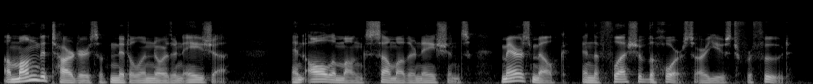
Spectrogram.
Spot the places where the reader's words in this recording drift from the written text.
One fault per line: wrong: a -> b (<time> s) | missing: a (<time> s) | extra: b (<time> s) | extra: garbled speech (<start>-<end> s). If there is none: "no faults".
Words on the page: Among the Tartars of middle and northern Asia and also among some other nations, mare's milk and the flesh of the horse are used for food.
wrong: also -> all (3.0 s)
